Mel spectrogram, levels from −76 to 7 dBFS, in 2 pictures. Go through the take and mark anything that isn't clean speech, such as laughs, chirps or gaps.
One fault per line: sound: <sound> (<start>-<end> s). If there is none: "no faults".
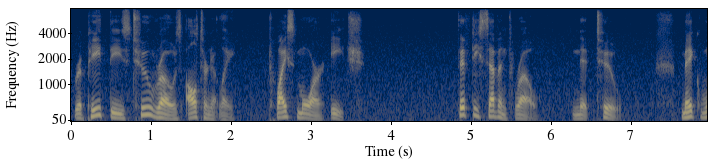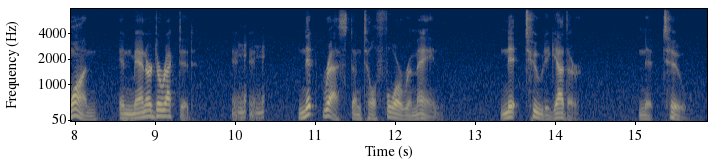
sound: laugh (10.0-10.4 s)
